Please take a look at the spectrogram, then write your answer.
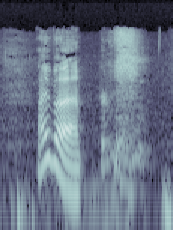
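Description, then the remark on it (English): A single loud sneeze: a rising voiced intake that swells, then a sharp breathy burst of noise, with no talking around it. “Bless you.”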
